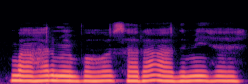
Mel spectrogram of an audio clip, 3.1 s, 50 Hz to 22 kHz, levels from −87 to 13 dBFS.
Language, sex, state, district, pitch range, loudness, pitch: Hindi, female, Jharkhand, Palamu, 215-225 Hz, -12 LUFS, 220 Hz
